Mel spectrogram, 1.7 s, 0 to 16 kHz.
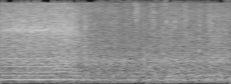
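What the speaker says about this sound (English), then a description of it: "This is a 2017 Audi TT, a front-wheel drive 2-litre TDI engine car." A 2017 Audi TT with a front-wheel-drive 2-litre TDI diesel engine racing at Brands Hatch Indy, a loud, close, steady engine roar with a broad rushing tone, heard alone.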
